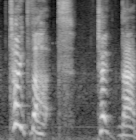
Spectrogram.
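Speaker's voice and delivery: put-on lightly done, near-English accent. Quoting what he says in the clip, in an almost English accent. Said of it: "he is almost like an English accent".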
